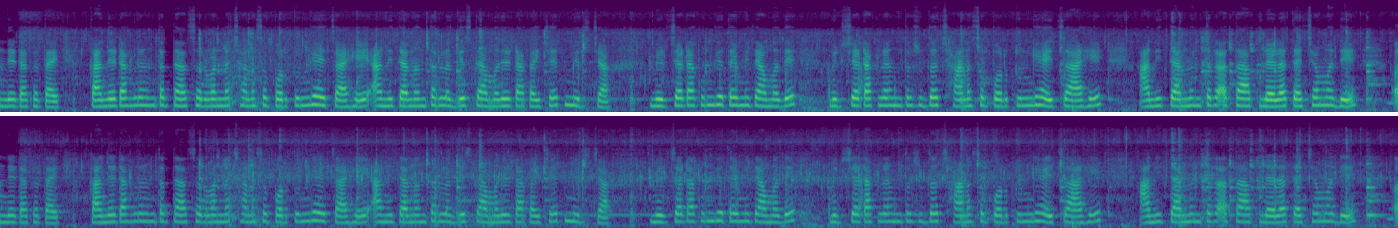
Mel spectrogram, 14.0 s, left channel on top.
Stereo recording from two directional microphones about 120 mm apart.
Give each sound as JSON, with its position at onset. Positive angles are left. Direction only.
{"t": 0.1, "sound": "frying", "side_deg": 10}
{"t": 12.5, "sound": "speech", "side_deg": 30}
